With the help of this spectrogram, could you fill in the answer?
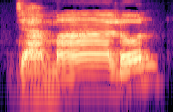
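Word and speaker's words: جَمَالٌ: Karena kalau mimnya panjang, itu jamalun, itu artinya indah. Tapi kalau mimnya pendek, jamalun, onta. Gitu ya. Kalau anta jamalun, kamu indah. Tapi kalau kalau anta jamalun, kamu indah.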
